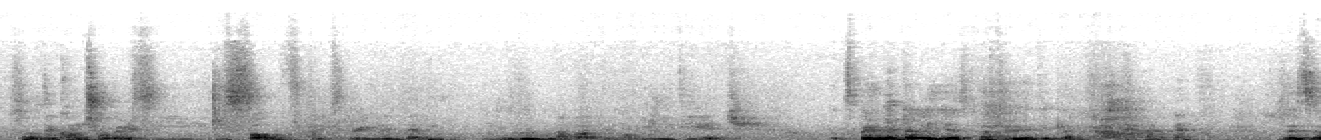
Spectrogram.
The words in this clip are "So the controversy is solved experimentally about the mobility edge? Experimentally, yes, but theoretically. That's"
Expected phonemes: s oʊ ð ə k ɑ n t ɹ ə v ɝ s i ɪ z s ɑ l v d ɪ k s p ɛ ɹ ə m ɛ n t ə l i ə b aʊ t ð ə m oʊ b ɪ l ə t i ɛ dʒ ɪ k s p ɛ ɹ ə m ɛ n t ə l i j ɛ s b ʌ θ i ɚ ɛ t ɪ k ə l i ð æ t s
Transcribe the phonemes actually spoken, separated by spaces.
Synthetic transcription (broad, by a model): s oʊ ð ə k ɑ n t ɹ ə v ɝ s i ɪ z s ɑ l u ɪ k s p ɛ ɹ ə m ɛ n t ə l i ə b aʊ t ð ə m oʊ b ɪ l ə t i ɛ tʃ ɪ k s p ɛ ɹ ə m ɛ n t ə l i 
